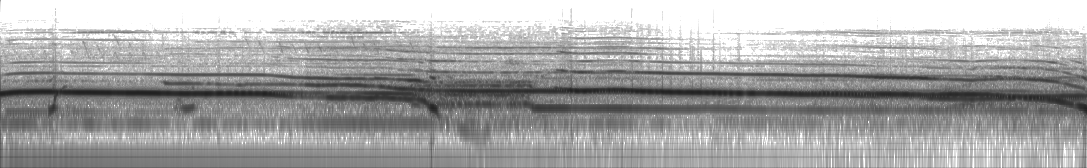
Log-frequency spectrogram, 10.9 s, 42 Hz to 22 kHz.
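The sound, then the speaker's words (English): A chorus of 63 wolves at a wolf sanctuary howls together, long overlapping wavering tones rising and falling in pitch, sustained and fairly loud throughout with no talking. “I mean, that's 63 wolves that are howling in unison in chorus.”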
